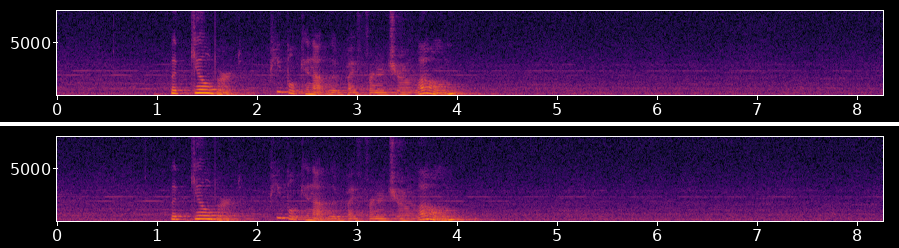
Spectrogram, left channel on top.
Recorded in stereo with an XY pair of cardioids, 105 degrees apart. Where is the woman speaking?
40° left, 0.6 m; by 4.1 s 10° left, 2 m.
